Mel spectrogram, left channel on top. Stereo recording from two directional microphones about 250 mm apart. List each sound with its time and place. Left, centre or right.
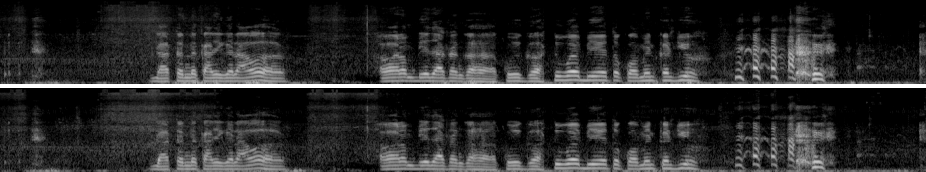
1.5 s speech: centre
7.3 s a sound: right
7.9 s speech: centre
